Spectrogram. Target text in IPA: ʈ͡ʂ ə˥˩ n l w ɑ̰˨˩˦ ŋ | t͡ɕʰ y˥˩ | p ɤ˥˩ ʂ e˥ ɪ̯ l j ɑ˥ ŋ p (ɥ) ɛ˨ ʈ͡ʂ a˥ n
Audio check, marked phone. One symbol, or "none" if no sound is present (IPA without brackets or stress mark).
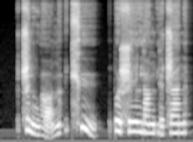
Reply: j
